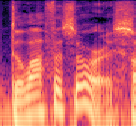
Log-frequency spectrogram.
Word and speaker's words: Dilophosaurus: Oh, Dilophosaurus. – All right, so it was he was eaten by a Dilophosaurus. With an F? – P-H. – Oh, okay, so Dilophosaurus.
